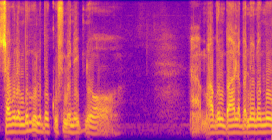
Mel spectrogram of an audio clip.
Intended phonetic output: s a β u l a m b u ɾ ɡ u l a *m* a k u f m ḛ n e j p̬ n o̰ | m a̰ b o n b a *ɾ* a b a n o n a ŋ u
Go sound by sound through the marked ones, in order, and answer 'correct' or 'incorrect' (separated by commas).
incorrect, incorrect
